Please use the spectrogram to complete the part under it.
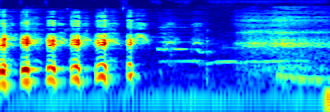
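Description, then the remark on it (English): A cat lets out a rapid string of about six short, clipped meows, then falls quiet, leaving faint background noise. “My cat's being a little bupkis.”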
